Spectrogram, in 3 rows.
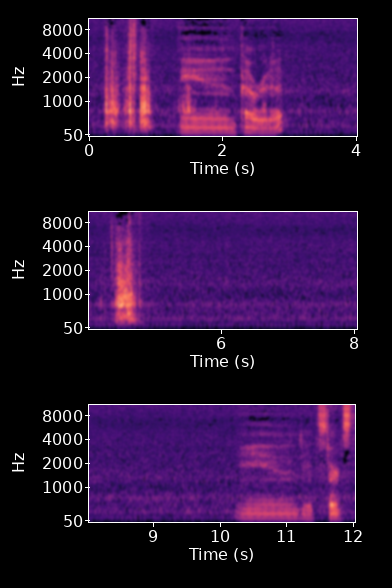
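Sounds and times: faint room tone hiss: 0:00.0 - 0:12.0.

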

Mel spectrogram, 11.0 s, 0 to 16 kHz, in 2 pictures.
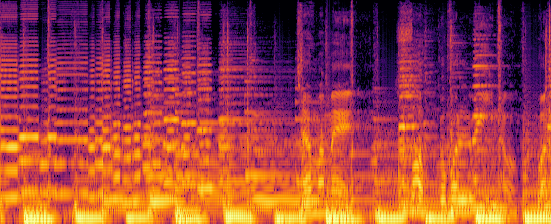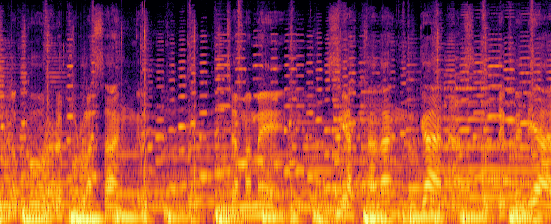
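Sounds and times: bass beat: 0:00.0 - 0:11.0
plucked guitars: 0:00.0 - 0:11.0.

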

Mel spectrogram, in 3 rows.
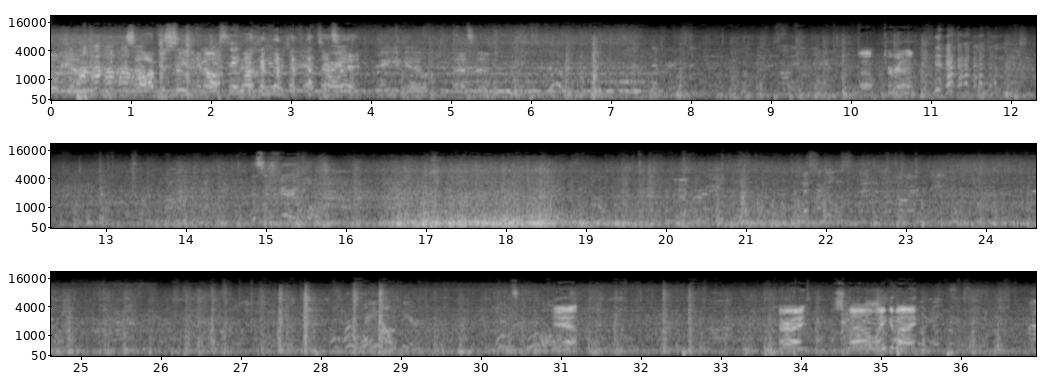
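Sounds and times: rail clicks: 0:00.0 - 0:36.9
train wheels rumbling on track: 0:00.0 - 0:36.9.

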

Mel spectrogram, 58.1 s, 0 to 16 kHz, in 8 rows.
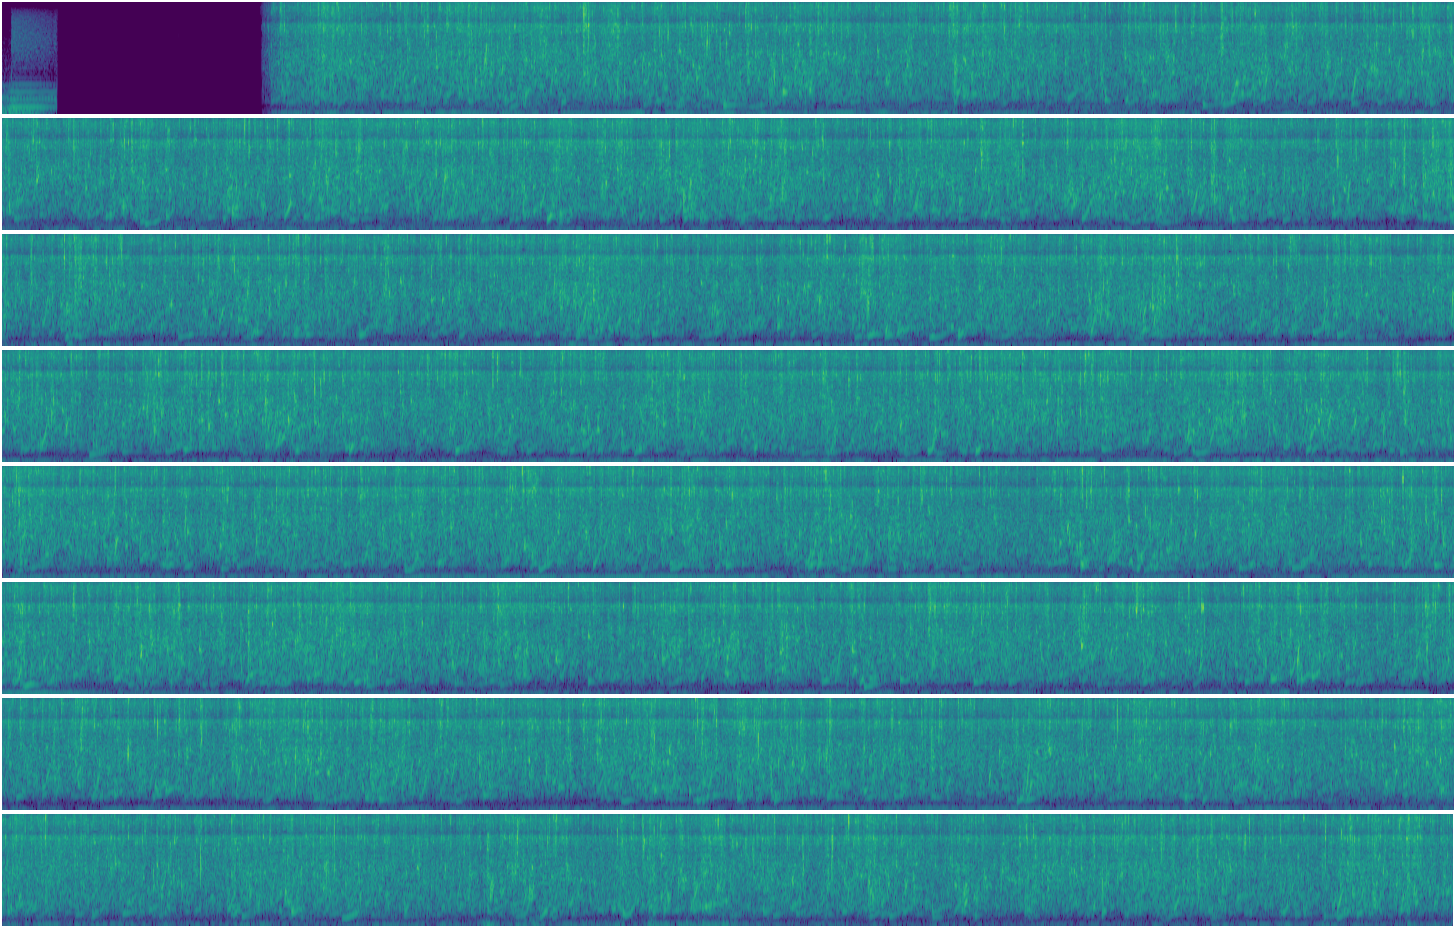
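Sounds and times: stream babbling over stones: 0:01.4 - 0:58.0.

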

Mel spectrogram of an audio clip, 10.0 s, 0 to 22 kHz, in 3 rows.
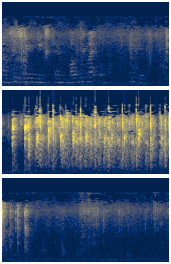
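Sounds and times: audience applauding: 0:03.5 - 0:07.4.

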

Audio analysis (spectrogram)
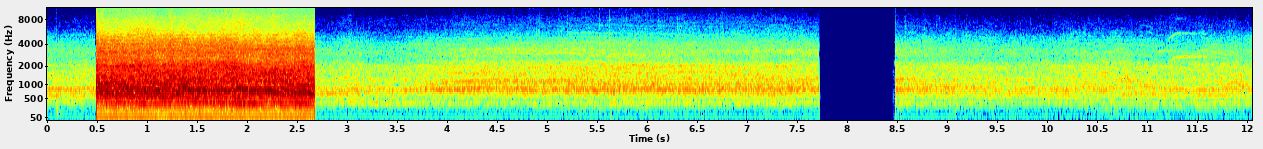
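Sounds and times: crowd cheering and shouting: 0:00.0 - 0:07.7, 0:08.5 - 0:12.0
loud burst of noise: 0:00.5 - 0:02.7.

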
